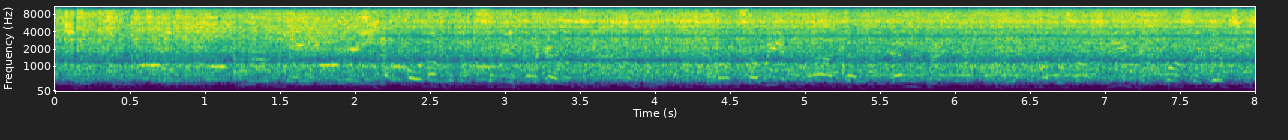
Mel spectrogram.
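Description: Portable radio receiving a weak, distant FM broadcast on 88.7 MHz by sporadic-E skip: a steady wash of hiss with a faint voice wavering underneath.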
